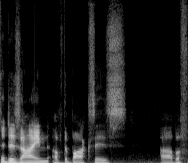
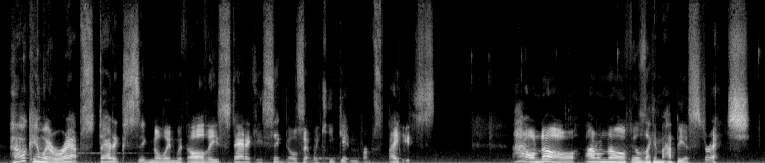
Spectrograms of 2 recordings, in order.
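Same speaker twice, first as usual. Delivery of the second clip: goofy, put-on Southern US accent; 4 semitones higher than usual. Musing aloud about static signals from space, in a put-on southern accent. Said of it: "I keep doing the southern accent".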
